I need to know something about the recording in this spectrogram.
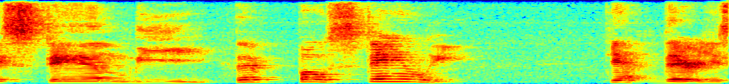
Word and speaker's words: Stanley: They're both Stanley. Yeah, there, you said it right. Stanley. Stanley. And Stan Lee, that's how you keep saying it.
